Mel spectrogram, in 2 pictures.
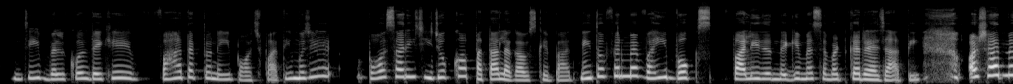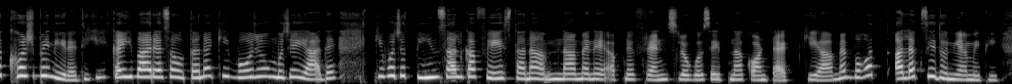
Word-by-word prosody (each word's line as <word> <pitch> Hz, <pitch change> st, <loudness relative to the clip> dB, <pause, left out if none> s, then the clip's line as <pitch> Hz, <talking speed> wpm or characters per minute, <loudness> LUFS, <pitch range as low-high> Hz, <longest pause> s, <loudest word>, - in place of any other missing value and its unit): जी 285 Hz, +4 st, -4 dB
बिल्कुल 240 Hz, +3 st, -3 dB
देखिए 275 Hz, +3 st, -1 dB, 0.3 s
वहाँ 275 Hz, +5 st, -2 dB
तक 325 Hz, -2 st, -4 dB
तो 290 Hz, -, -4 dB
नहीं 235 Hz, -3 st, -4 dB
पहुँच 195 Hz, -4 st, -11 dB
पाती, 270 Hz, -, -6 dB
मुझे 335 Hz, +8 st, 0 dB, 0.4 s
बहुत 305 Hz, +5 st, -2 dB
सारी 350 Hz, +1 st, 0 dB
चीज़ों 320 Hz, -2 st, -1 dB
का 380 Hz, 0 st, -1 dB
पता 240 Hz, 0 st, 0 dB
लगा 210 Hz, -5 st, -1 dB
उसके 195 Hz, +2 st, -9 dB
बाद 195 Hz, +1 st, -8 dB
नहीं 280 Hz, +1 st, +2 dB
तो 370 Hz, +4 st, -2 dB
फ़िर 385 Hz, +1 st, -2 dB
मैं 390 Hz, +1 st, +2 dB
वही 295 Hz, +4 st, +2 dB
बुक्स 290 Hz, -1 st, -1 dB, 0.2 s
वाली 255 Hz, +2 st, +3 dB
ज़िंदगी 240 Hz, -1 st, -2 dB
में 260 Hz, -, -1 dB
सिमट 240 Hz, -3 st, -5 dB
कर 255 Hz, -1 st, +1 dB
रह 225 Hz, -2 st, +3 dB
जाती 205 Hz, +2 st, -4 dB, 0.5 s
और -, -, +8 dB
शायद 415 Hz, +3 st, +6 dB
मैं 435 Hz, -, +3 dB
खुश 400 Hz, 0 st, +4 dB
भी 405 Hz, -, +7 dB
नहीं 295 Hz, -9 st, +4 dB
रहती 200 Hz, +3 st, -4 dB
कि 320 Hz, +6 st, -6 dB
कई 350 Hz, +1 st, +5 dB
बार 345 Hz, -1 st, +6 dB
ऐसा 335 Hz, +1 st, +2 dB
होता 315 Hz, -1 st, 0 dB
है 310 Hz, -, +4 dB
ना 380 Hz, -, +1 dB
कि 390 Hz, -, +1 dB
वो 325 Hz, 0 st, +1 dB
जो 370 Hz, +1 st, +1 dB
मुझे 335 Hz, -1 st, +3 dB
याद 275 Hz, -4 st, +1 dB
है 285 Hz, -, -1 dB, 0.4 s
कि 375 Hz, -, -1 dB
वो 400 Hz, +2 st, +5 dB
जो 400 Hz, 0 st, +1 dB
3 325 Hz, -3 st, +6 dB
साल 350 Hz, +1 st, +2 dB
का 360 Hz, +1 st, +3 dB
फेज़ 285 Hz, -5 st, 0 dB
था 265 Hz, -, +3 dB
ना, 260 Hz, 0 st, +3 dB
ना 245 Hz, +1 st, +3 dB
मैंने 245 Hz, -1 st, +1 dB
अपने 230 Hz, +1 st, -6 dB
फ्रेंड्स 230 Hz, +1 st, -4 dB
लोगों 220 Hz, -1 st, -2 dB
से 235 Hz, +1 st, -4 dB
इतना 225 Hz, -1 st, -4 dB
कॉन्टैक्ट 210 Hz, -2 st, -3 dB
किया 195 Hz, -3 st, -3 dB
मैं 305 Hz, +8 st, -2 dB
बहुत 370 Hz, +7 st, 0 dB, 0.2 s
अलग-सी 330 Hz, +6 st, +3 dB
दुनिया 245 Hz, -7 st, +2 dB
में 215 Hz, -1 st, -2 dB
थी। 200 Hz, -1 st, -8 dB
275 Hz, 220 wpm, -19 LUFS, 235-335 Hz, 0.5 s, और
